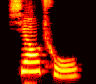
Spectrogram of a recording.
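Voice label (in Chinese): "消除", Chinese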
